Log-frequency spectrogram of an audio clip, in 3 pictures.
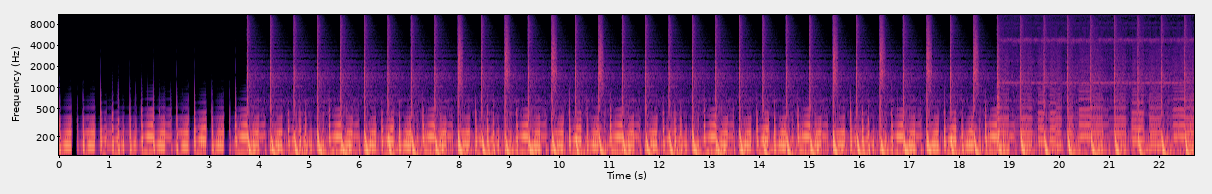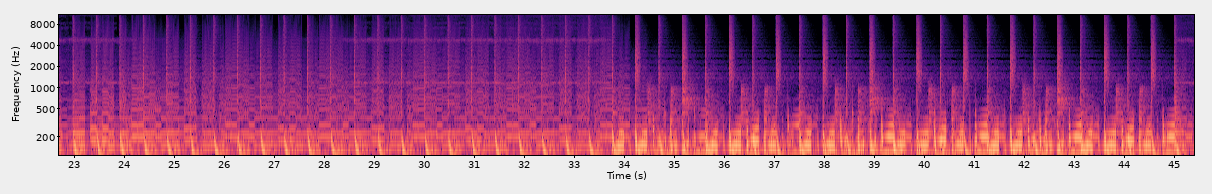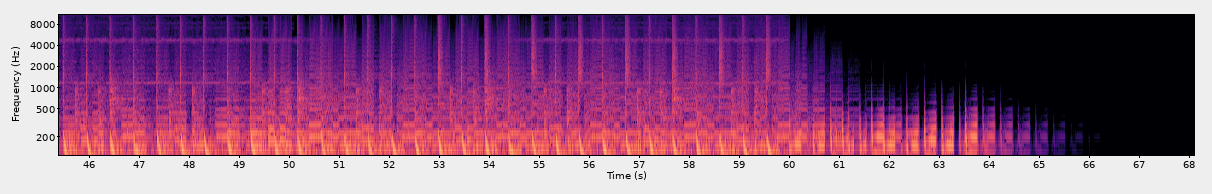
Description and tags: tea-tyme!
minimalist house track I made in renoise
house, dance, electronic, minimal, edm, sequel, trance, synth, rave, basic, loop, acid, bass, yowuddup, techno, atmosphere, electro, ambient, club, music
